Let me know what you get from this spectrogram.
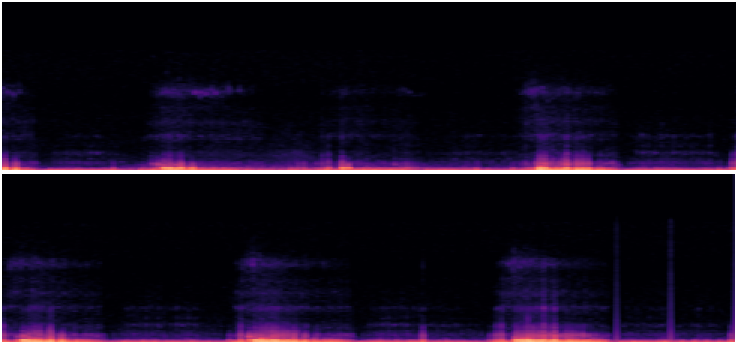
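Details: Steady, deep purring from a cat, rising in short louder surges on each breath about every one and a half seconds, with a soft rumble continuing between them in a quiet setting.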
